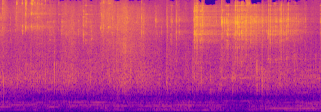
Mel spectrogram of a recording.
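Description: Lo-fi experimental noise recording: a steady hiss with scattered clicks over faint low droning tones, then a louder, brighter burst of noise about four seconds in.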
